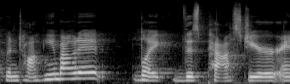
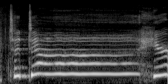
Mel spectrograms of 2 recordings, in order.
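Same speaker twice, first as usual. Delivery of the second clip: ta-da reveal; 14 semitones higher, much slower than usual. Real, not acted. Reveals the book haul.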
